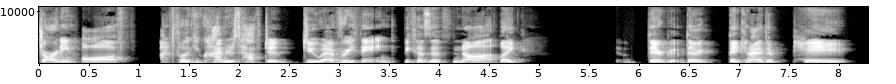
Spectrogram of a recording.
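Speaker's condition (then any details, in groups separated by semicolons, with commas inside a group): Stuttering; present since at least college; stutter could be edited out of on-air recordings, early doubts about speaking roles; repeated sounds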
